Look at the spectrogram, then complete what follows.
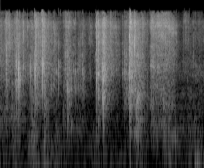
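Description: Crinkling and rustling of the packaging on a rolled diamond-painting canvas as it is opened and unrolled by hand: irregular sharp crackles, with a longer rustle about two and a half seconds in.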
